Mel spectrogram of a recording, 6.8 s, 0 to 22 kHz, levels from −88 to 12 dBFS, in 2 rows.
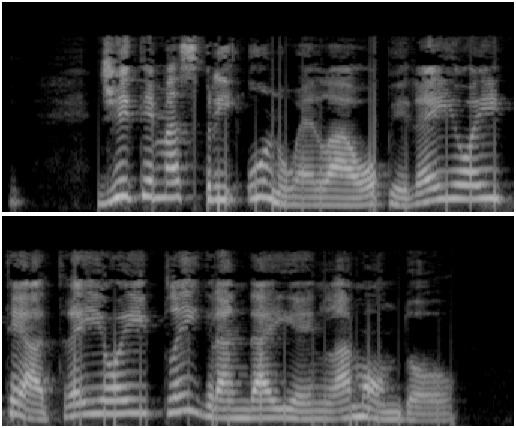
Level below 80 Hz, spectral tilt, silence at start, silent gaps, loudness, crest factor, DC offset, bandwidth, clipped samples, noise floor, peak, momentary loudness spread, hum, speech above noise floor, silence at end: -54 dBFS; -3.5 dB/octave; 0.05 s; none; -23 LUFS; 20 dB; under 0.1%; 11.5 kHz; under 0.1%; -61 dBFS; -4 dBFS; 7 LU; none; 37 dB; 0.4 s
